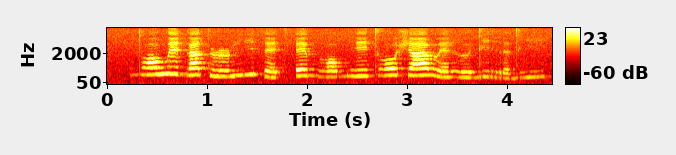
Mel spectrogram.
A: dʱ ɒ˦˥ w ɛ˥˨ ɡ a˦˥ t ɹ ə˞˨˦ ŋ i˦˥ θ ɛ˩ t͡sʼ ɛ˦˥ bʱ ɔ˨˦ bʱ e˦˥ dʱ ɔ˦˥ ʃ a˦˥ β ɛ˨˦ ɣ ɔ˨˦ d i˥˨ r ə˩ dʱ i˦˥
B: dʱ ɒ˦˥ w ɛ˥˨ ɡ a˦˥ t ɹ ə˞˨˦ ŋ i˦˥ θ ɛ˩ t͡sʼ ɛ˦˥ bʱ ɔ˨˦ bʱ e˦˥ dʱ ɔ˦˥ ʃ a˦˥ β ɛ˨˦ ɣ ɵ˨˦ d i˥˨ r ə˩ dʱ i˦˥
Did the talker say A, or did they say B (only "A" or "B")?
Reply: B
